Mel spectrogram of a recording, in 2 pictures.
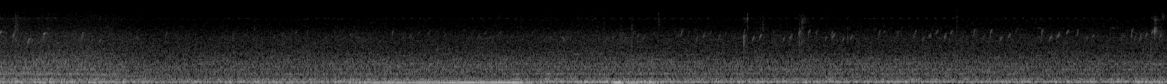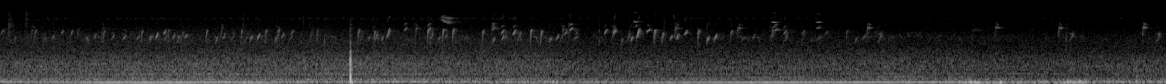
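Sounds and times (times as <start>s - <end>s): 
faint outdoor hiss: 0.0s - 23.3s
several birds chirping and singing in a vineyard in Central Otago, New Zealand: 5.6s - 23.3s.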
